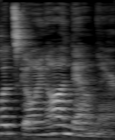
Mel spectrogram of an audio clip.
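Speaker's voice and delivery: ordinary talk, nothing marked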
